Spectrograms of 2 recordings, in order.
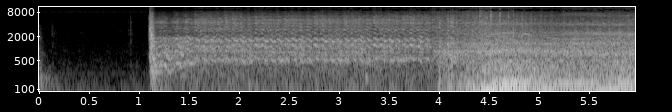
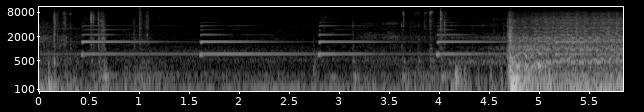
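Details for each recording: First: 1988 Ford F-250 EFI truck after sitting over a decade, with fuel poured down one intake hole. Silence, then a crank and catch, and the engine settles into a steady, even run, picking up slightly as it's fed: engine starts and runs. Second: 1988 Ford F-250 EFI, sat over a decade, with 5 gallons of fresh fuel and the fuel pump confirmed running: door chimes, then the starter cranks steadily but it never fires. Crank no-start; bad fuel clogging injectors suspected.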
